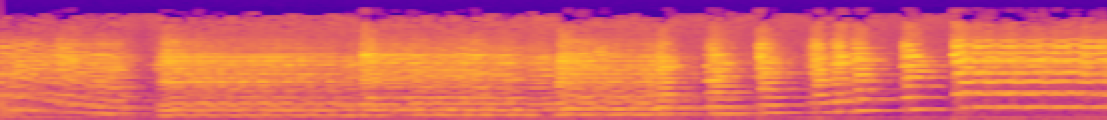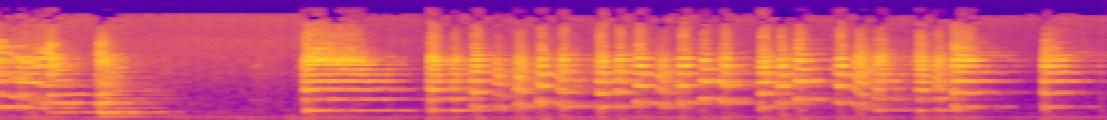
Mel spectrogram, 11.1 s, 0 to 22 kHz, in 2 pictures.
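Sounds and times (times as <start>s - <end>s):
trumpet playing: 0.0s - 11.0s.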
